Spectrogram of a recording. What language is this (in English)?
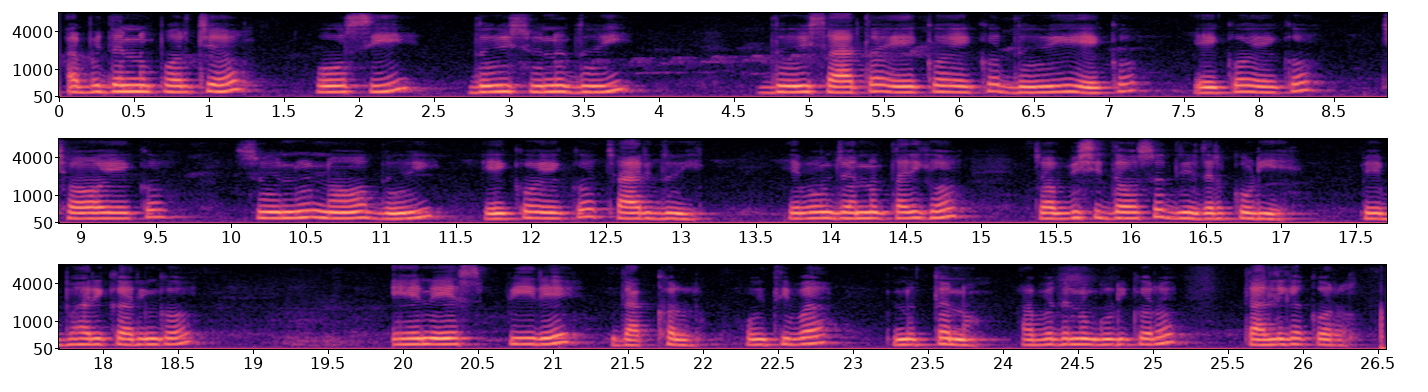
Odia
